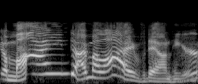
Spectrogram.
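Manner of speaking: high, indignant, aggrieved, put-upon alien voice. Riffing on a Star Trek trope, speak in an aggrieved alien voice. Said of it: "the new aggrieved, undiscovered alien voice".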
